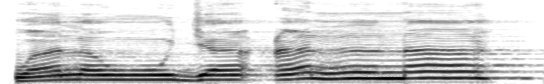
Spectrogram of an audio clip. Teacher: Ja'al huruf ain memiliki sifat tawasud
